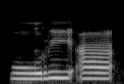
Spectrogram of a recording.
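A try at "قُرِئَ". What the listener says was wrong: Nah, tebal.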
